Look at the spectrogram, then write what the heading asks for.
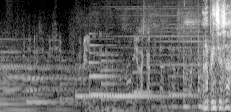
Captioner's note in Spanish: Voz en la televisión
